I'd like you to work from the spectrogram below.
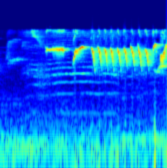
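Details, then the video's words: Training song of an Oriental magpie-robin: a drawn-out whistled note, then a quick even series of about ten repeated rising chirps. "KACER GACOR MASTERAN KACER ISIAN MEWAH"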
